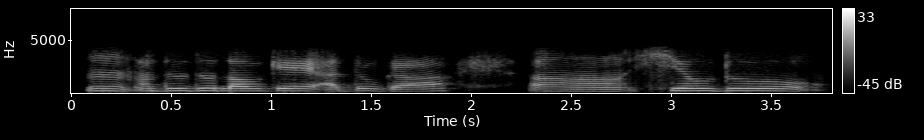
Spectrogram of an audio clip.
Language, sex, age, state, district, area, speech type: Manipuri, female, 30-45, Manipur, Senapati, urban, conversation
